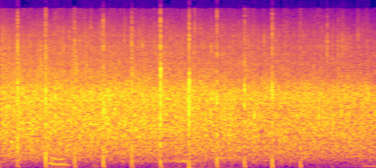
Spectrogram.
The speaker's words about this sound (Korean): 이번에 오페라 소녀원 성황리에 잘 마칠 수 있도록 인도해 주신 우리 하나님의 은혜에 감사 박수를 올려드리기 원합니다.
